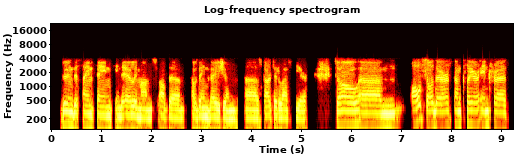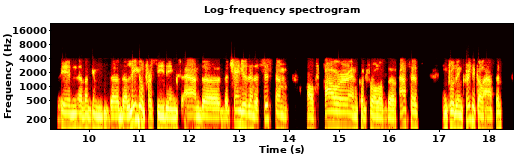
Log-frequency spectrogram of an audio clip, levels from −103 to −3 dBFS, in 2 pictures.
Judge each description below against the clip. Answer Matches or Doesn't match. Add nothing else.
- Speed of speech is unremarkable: Doesn't match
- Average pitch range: Matches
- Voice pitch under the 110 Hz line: Doesn't match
